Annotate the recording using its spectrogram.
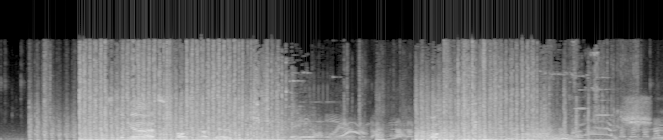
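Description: A rifle fires rapid, loud bursts of shots.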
